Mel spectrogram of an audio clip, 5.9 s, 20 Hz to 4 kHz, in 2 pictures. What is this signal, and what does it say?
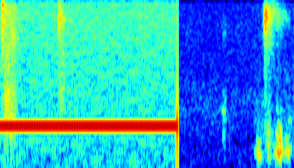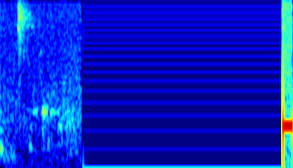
Ringback tone (North America), 440 + 480 Hz.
